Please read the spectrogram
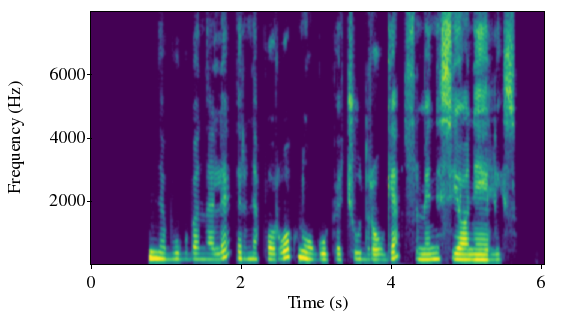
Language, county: Lithuanian, Alytus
